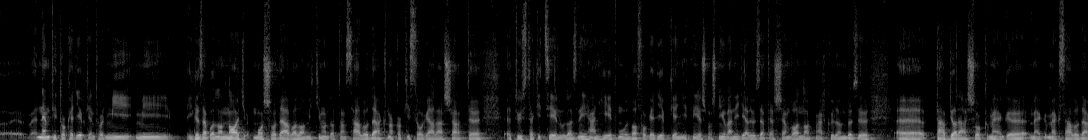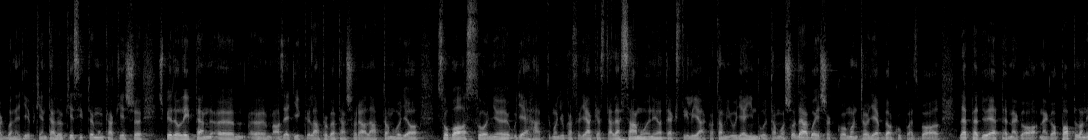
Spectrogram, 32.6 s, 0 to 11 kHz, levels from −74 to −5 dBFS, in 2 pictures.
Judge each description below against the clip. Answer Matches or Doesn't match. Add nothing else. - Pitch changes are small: Matches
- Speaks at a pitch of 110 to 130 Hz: Doesn't match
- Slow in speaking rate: Doesn't match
